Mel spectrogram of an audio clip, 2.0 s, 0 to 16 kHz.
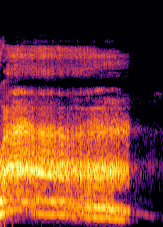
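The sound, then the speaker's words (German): Loud group roar from people leaning forward with eyes and mouths wide open and tongues stuck out, a sustained raw, growling vocal blast lasting about a second and a half before it cuts off into a fading tail. “öffnest die Augen ganz weit, öffnest den Mund ganz weit, die Zunge rausstrecken und brüllen. Und 1, 2, 3 und”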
